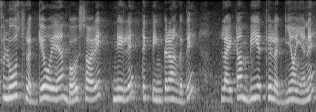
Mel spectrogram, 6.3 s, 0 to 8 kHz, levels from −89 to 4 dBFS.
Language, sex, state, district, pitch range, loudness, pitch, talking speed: Punjabi, female, Punjab, Pathankot, 235-275 Hz, -15 LUFS, 250 Hz, 160 wpm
